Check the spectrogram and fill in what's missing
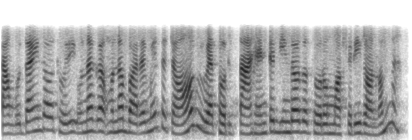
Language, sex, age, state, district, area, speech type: Sindhi, female, 60+, Maharashtra, Thane, urban, conversation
